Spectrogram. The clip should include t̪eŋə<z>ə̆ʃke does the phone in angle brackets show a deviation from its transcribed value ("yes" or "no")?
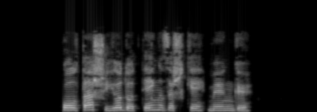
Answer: no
